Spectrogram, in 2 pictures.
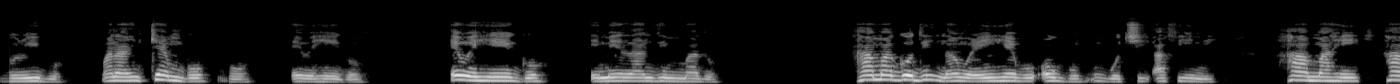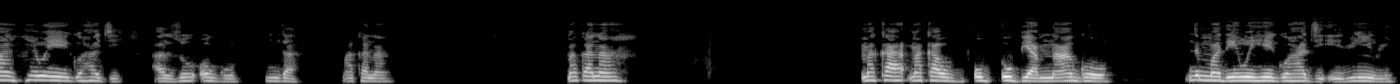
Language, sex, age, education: Igbo, female, 15-29, tertiary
